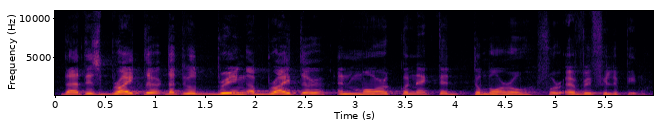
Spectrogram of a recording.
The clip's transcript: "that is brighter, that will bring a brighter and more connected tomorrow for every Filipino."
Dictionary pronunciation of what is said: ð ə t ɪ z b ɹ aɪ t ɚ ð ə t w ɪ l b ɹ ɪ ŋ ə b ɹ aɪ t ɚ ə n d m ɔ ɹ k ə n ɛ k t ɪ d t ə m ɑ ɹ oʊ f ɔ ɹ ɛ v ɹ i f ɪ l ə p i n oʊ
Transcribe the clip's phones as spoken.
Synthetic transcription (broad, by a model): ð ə t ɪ s b ɹ aɪ t ɚ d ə t w ɪ l b ɹ ɪ ŋ ə b ɹ aɪ t ɚ ə n d m ɔ ɹ k ə n ɛ k t ɪ d t ə m ɑ ɹ oʊ f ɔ ɹ ɛ v ɹ i f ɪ l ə p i n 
